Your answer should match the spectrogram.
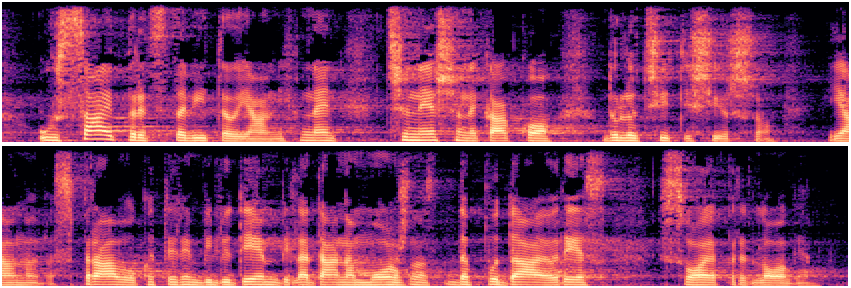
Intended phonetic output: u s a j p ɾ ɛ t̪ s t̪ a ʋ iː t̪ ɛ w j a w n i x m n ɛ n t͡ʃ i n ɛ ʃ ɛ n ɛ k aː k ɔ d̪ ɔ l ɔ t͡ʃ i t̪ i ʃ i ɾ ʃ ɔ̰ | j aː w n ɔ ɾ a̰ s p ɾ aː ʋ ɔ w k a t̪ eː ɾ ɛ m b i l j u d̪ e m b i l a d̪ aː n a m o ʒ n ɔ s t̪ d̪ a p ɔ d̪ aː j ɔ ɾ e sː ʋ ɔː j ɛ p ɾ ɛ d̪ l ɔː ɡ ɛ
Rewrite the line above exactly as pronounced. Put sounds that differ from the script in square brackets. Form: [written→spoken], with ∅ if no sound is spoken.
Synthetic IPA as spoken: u s a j p ɾ ɛ t̪ s t̪ a ʋ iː t̪ ɛ w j a w n i x m n ɛ n t͡ʃ [i→ɛ] n ɛ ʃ ɛ n ɛ k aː k ɔ d̪ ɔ l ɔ t͡ʃ i t̪ i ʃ i ɾ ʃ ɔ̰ | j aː w n ɔ ɾ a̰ s p ɾ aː ʋ ɔ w k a t̪ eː ɾ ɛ m b i l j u d̪ e m b i l a d̪ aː n a m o ʒ n ɔ s t̪ d̪ a p ɔ d̪ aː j ɔ ɾ e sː ʋ ɔː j ɛ p ɾ ɛ d̪ l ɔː ɡ ɛ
